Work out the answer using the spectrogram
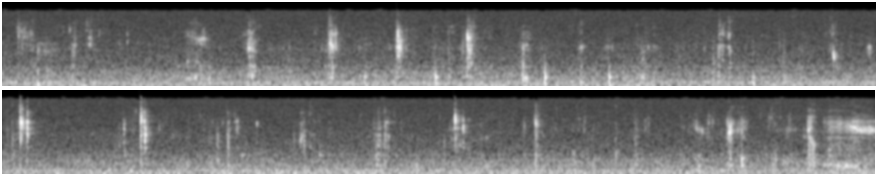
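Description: Close-miked eating sounds of someone chewing soft milkfish belly fat and rice: irregular wet mouth clicks and smacks, a few sharper ones in the middle.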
